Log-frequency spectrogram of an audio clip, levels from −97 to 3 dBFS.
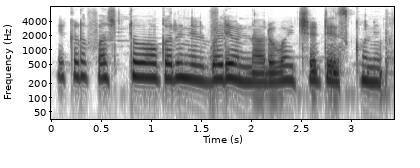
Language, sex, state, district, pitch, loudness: Telugu, female, Telangana, Hyderabad, 245 Hz, -15 LUFS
